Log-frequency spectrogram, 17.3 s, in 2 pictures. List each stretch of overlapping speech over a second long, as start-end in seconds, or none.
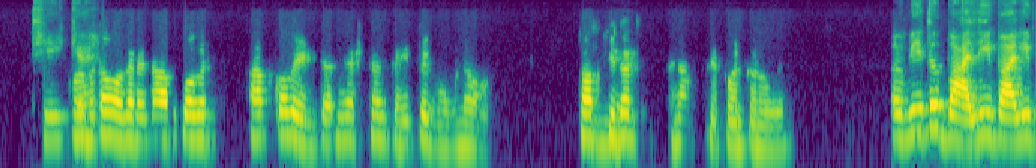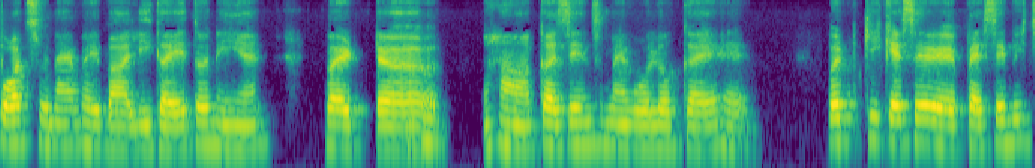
none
